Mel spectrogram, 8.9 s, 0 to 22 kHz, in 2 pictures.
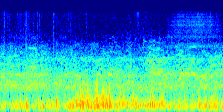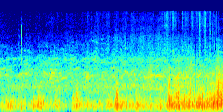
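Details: Chorus of snow geese at a Montmagny marsh in mid-April 2012: countless overlapping honks form a continuous clamour that swells louder near the end, with low background rumble throughout.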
